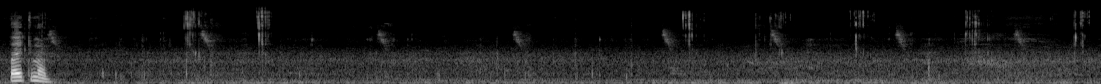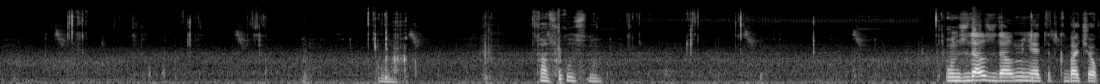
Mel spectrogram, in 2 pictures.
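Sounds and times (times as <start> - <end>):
person chewing food: 1.2 - 3.3, 4.0 - 15.0, 17.2 - 18.9
wet mouth clicks and lip smacks: 1.6 - 2.8, 6.8 - 8.8, 9.6 - 10.0, 10.7 - 13.8, 17.2 - 19.2.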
